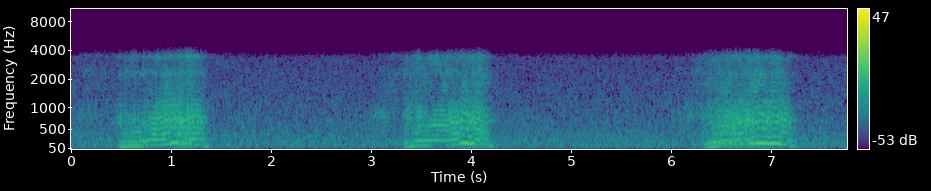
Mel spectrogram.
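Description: Three regular rattling snores, about 20 breaths a minute, with quiet pauses between them. Snoring.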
